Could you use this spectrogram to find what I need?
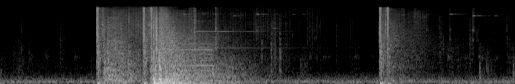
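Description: A rifle fires loud shots in an echoing space.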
